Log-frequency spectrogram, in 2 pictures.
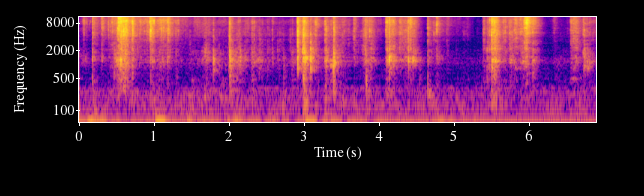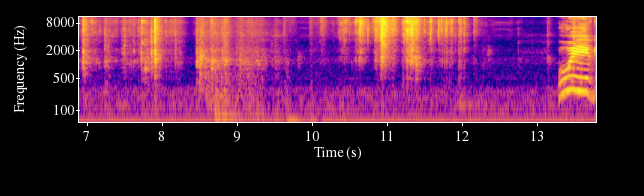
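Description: Plastic card wrappers crinkle and rustle as hands sort through packs.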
